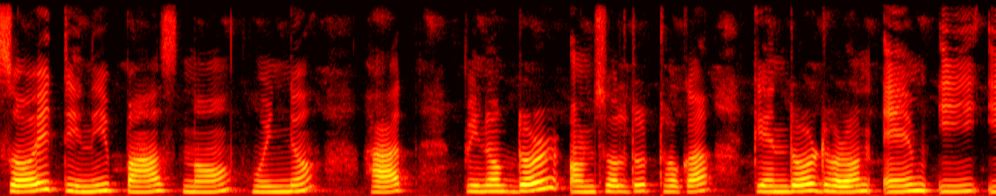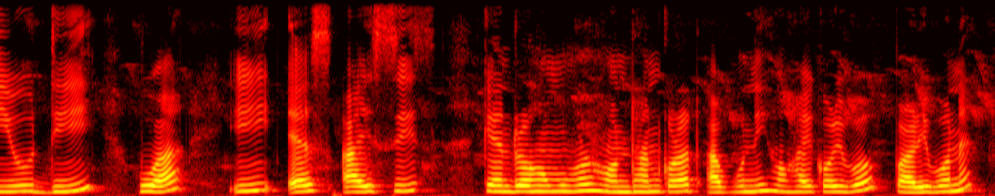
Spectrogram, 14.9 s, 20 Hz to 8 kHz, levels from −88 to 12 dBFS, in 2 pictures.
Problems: constant background noise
